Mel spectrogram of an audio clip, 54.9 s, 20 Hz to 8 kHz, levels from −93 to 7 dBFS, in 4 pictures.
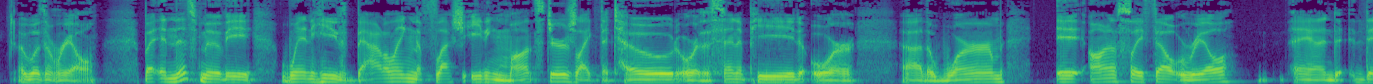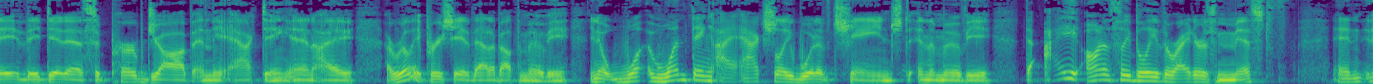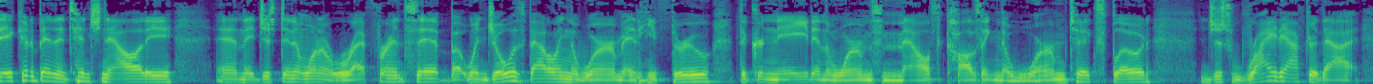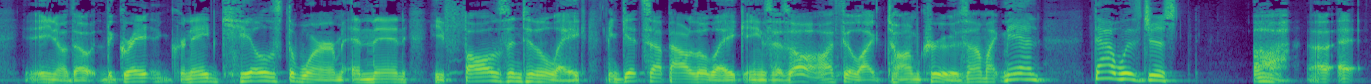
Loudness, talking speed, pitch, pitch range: -13 LUFS, 160 wpm, 105 Hz, 90-125 Hz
